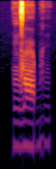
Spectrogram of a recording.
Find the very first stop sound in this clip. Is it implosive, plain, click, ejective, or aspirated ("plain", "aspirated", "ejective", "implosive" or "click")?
click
